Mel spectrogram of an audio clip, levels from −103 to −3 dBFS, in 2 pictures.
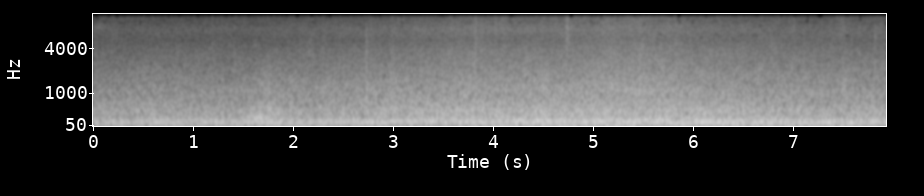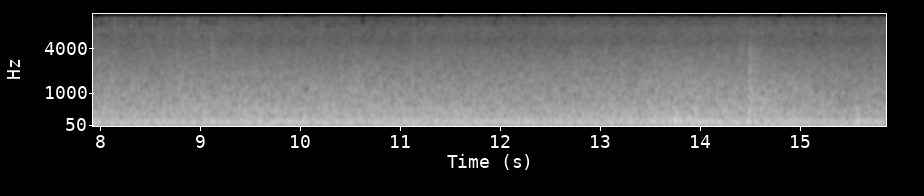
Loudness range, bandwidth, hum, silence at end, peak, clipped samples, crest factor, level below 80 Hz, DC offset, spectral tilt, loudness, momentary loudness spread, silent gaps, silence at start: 3 LU; 11.5 kHz; none; 0 s; -6 dBFS; under 0.1%; 18 dB; -36 dBFS; under 0.1%; -6 dB/octave; -25 LUFS; 5 LU; none; 0 s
